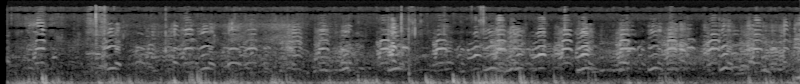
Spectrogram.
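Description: Canada geese honking, many short arched calls overlapping throughout. Low rumbling buffets on the microphone come and go underneath, the loudest about half a second in and again around four and a half seconds.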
